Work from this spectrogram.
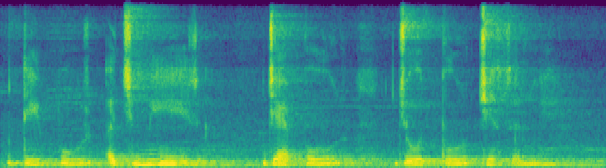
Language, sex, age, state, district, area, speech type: Hindi, female, 30-45, Rajasthan, Jodhpur, urban, spontaneous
